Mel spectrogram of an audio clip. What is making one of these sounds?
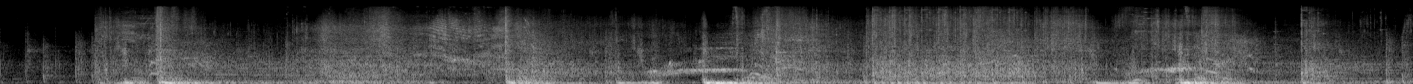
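Loud explosions boom and debris crashes.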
